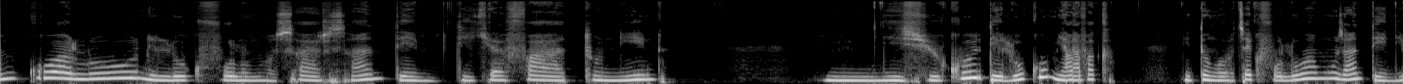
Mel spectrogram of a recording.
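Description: From the start to about 9.8 s the speech crawls along at roughly 0.57 times normal pace while the pitch stays put. That's likely a time-stretched section, with software repeating short slices to pad it out. The pace snaps back after 9.8 s.

Frames out of order show up at 0.35 to 0.45 s, 3.32 to 3.37 s and 10.66 to 10.80 s, with swapped halves of about 43, 21 and 64 ms. Neighbouring runs of frames were decoded in swapped order, so each spot is a quick garbled flutter, and no time goes missing.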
